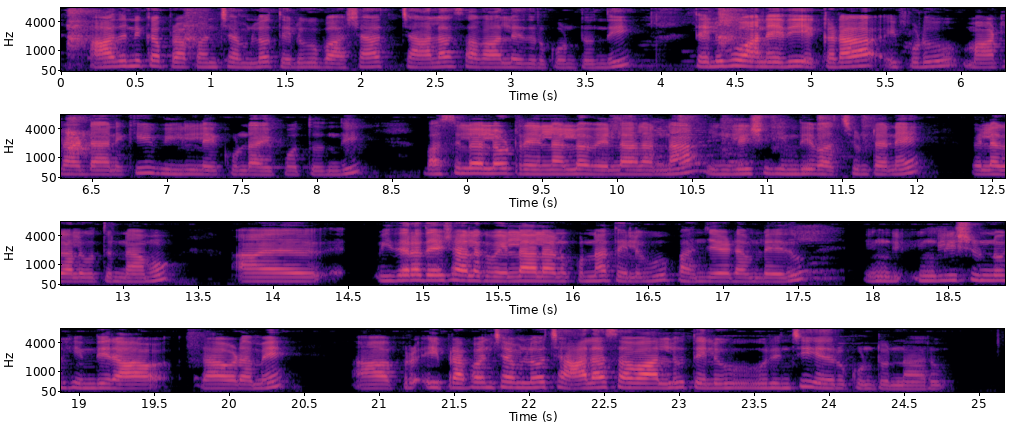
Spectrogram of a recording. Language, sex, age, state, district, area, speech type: Telugu, female, 30-45, Telangana, Jagtial, rural, spontaneous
